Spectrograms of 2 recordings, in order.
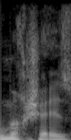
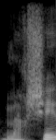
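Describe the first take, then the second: First: The name ends with a z sound. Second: The name ends in a vowel, no z.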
